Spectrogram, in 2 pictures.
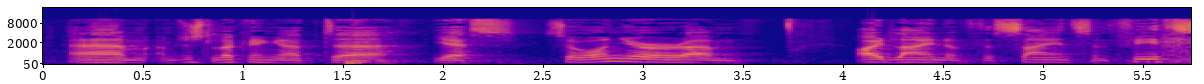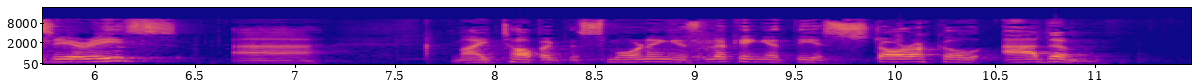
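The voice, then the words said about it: Northern Irish Belfast accent. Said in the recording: “as you can hear from my accent, I'm not from around here ... I'm from uh, Belfast in Northern Ireland ... that's why the accent sounds a little strange to your ears”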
